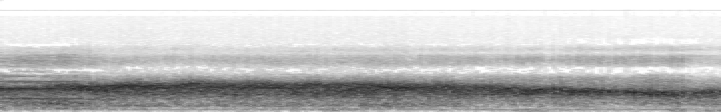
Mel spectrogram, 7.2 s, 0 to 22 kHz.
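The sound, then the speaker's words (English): A strong, steady wind roars without letup, a dense, hissing rush that stays loud from start to finish. No voices are heard. “With this wind kicking up, the story's got visibility for about 20 feet.”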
